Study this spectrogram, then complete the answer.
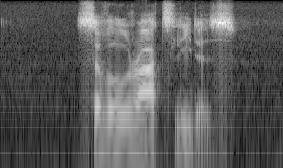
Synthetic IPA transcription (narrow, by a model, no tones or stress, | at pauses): sɪvəlˠɹaɪtsliːdə̰z̥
